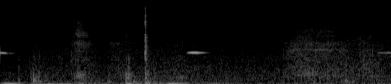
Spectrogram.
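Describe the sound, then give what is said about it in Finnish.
A person whistles a few short, clear single notes spaced about two seconds apart, imitating a pygmy owl's call to try to get the owl to respond, over a quiet, faintly rustling outdoor background. “viheltelee varpuspöllölle ja yrittää saada sitä viestimään meidän kanssa.”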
